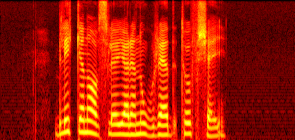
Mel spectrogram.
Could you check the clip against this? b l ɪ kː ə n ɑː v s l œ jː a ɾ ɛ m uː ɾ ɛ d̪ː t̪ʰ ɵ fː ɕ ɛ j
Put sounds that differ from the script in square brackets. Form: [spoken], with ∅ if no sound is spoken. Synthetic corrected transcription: b l ɪ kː ə n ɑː v s l œ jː a ɾ ɛ [n] uː ɾ ɛ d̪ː t̪ʰ ɵ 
